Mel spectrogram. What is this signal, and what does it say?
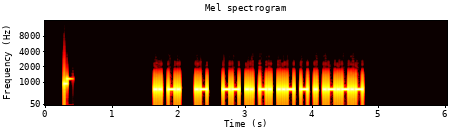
Morse code, heard as a keyed tone, about 34 wpm, 700 Hz. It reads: IN A MINUTE.
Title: Sentences from Top 500 Words 35wpm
